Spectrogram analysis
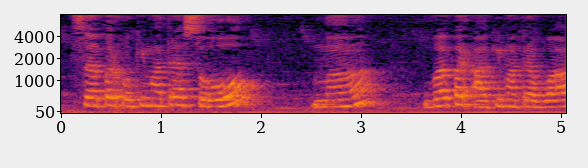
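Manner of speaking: ordinary delivery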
